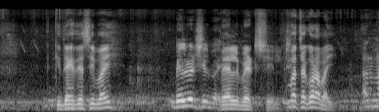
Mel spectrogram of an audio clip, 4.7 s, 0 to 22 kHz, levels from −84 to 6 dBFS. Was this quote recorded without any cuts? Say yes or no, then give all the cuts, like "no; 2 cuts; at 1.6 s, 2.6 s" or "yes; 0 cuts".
no; 1 cut; at 3.6 s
